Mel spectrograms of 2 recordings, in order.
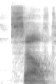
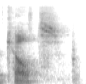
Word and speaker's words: Celt: M uh it feels like he would have played Selt if he or Kelt, you want to pronounce it, if he had seen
